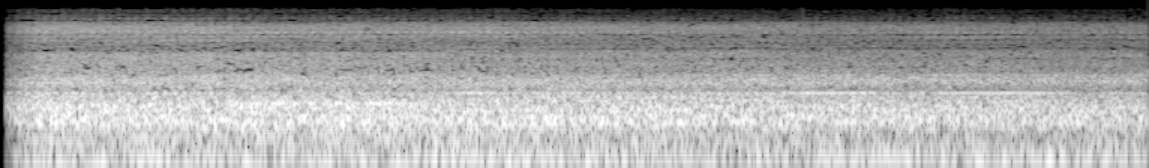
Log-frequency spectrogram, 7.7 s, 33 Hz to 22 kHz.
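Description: WAP-7 electric locomotive running past at the head of an express train: a loud, steady rumble of wheels on rail mixed with the hiss of its cooling blowers, easing slightly as it draws away.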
